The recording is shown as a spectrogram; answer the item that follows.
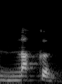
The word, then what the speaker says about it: knuckle: Is known as अ नकल. नकल. KNUCKLE. ये तो आपको बढ़िया लर्न करना पड़ेगा. इसमें K साइलेंट है. You don't pronounce K, you just pronounce this नकल.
